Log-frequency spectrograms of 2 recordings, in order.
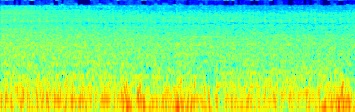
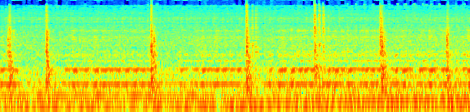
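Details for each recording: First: Cadillac that had been overheating, after repair: steady, even engine idle with a smooth cooling fan rush, no knocks or surging; cooling fan running normally, car no longer overheats on test drive. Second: Cadillac with overheating, engine idling; radiator cooling fan with bad bearings runs slow with a steady whine and irregular clicks, heard via screwdriver held on the fan; tapping it speeds it up and stops the sound.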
